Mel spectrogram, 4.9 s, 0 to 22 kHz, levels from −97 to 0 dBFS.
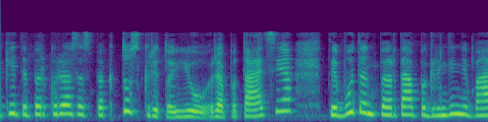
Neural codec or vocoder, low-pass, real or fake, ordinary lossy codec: none; 7.2 kHz; real; MP3, 64 kbps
